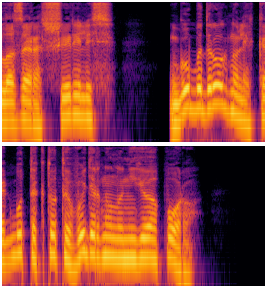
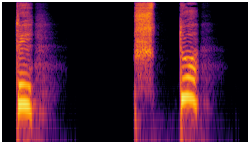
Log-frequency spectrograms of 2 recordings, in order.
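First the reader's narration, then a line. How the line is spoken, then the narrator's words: Breathed out. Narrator (Russian): выдохнула она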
